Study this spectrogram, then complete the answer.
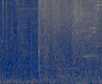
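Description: An energy beam crackles and hums.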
